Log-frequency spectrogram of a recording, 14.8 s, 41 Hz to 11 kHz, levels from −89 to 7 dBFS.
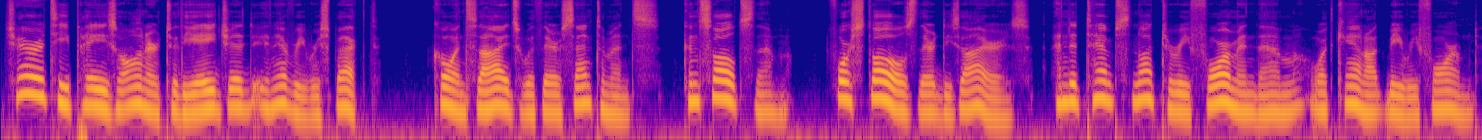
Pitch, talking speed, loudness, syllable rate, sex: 150 Hz, 115 wpm, -18 LUFS, 3.7 syllables/s, male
